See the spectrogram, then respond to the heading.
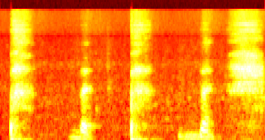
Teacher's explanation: eu tenho as bilabiais que são b, elas são explosivas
